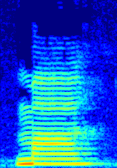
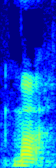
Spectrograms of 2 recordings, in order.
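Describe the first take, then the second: First: The pitch stays high and level throughout. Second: The syllable is short, light and unstressed. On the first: "the first tone is a steady flat tone and it's a high tone" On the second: "a neutral tone, which is just very light"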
